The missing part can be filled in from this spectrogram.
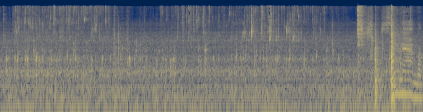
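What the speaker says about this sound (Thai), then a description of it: "ใส่น้ำมะขามลงไปจ้า" Tamarind water poured into a pot of sour curry with mackerel and bamboo shoots: a steady, close simmering wash with small clinks, then a brief splash and pour near the end.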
